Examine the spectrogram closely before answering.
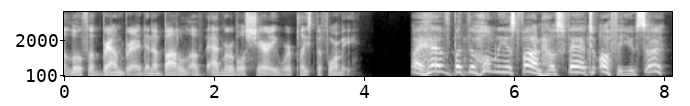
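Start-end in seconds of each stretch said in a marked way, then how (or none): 4.6-8.0 put-on high, formal old man voice; stiffly polite elderly host; courteous old man. A narrator's reading. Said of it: "said my entertainer".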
